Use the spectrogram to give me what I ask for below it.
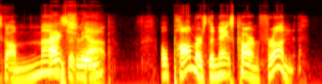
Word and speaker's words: Palmer: Oh, Palmer. Pronunciation. Palmer now. Farmer. Palmer the farmer.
